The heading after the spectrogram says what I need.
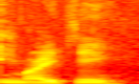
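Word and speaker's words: Mikie: And even Governor Mickey, is that how we say her name? New Jersey. Mikey. Hey Mikey. She likes like remember life cereal. He likes it. Hey Mikey, that's how you remember.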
